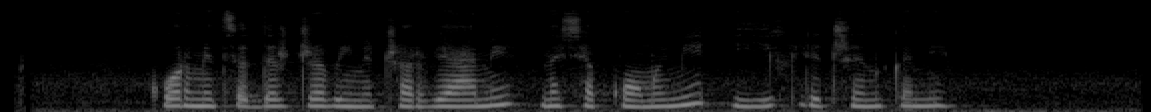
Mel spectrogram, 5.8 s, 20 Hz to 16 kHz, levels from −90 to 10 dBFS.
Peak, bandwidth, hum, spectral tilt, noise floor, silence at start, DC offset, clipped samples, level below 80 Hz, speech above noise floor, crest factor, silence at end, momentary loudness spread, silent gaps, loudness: -30 dBFS; 11.5 kHz; none; -6.5 dB/octave; -70 dBFS; 0.25 s; under 0.1%; under 0.1%; -72 dBFS; 26 dB; 16 dB; 0.2 s; 7 LU; none; -45 LUFS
